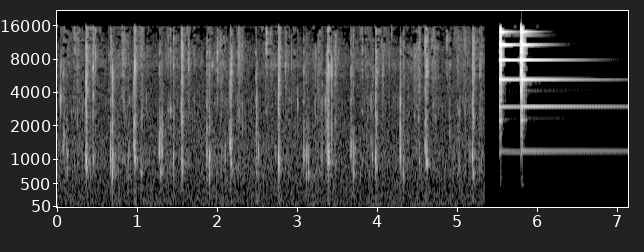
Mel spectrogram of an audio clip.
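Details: Horse trotting, hooves striking in a steady clip-clop about every quarter second for five seconds, followed by two sharp ringing bell-like dings that fade slowly.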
